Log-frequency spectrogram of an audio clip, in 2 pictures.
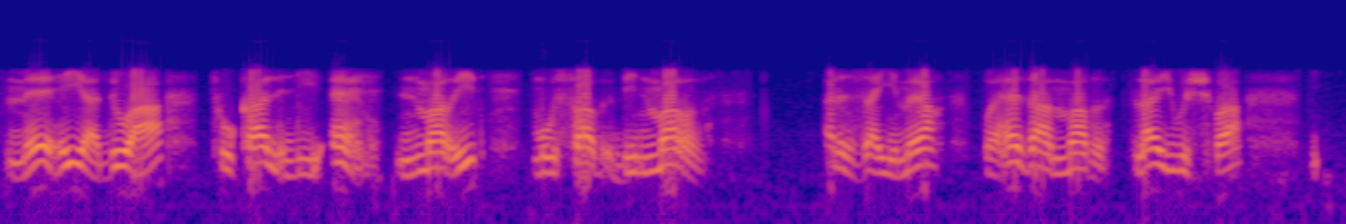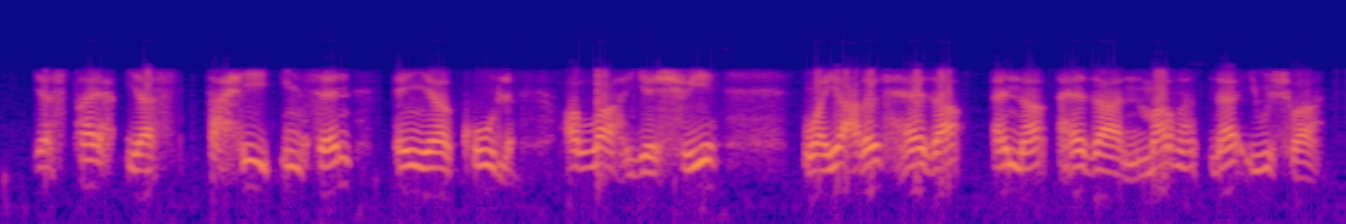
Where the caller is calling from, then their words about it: France; Arabic is a second language; هنا في فرنسا برد شديد في الشتاء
